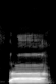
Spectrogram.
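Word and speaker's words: ث: Okay, letter number four is sa. Sa. Sa. You will bring out your tongue on the letter number four. Okay, sa.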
